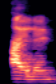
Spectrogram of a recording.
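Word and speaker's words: island: ठीक है, तो जो एस है हमारा वो आई और एल के बीच में है। जब इसको पढ़ेंगे क्या पढ़ेंगे अपन, आइलैंड। क्या पढ़ते हैं अपन इसको, आइलैंड। वहां पे एस का साउंड नहीं आता है, एस का उच्चारण वहां पर नहीं होता है।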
